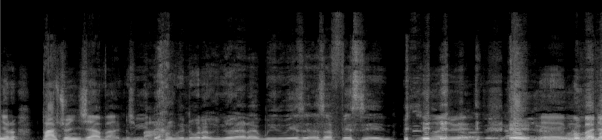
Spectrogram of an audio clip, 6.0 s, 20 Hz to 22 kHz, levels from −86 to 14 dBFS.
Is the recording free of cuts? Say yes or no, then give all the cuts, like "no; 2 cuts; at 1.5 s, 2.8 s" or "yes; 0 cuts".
no; 1 cut; at 1.4 s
